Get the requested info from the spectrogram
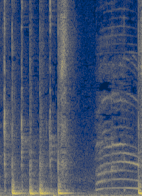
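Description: A cat meows once, a long call that rises and falls in pitch, in the second half. It is set against a beatbox rhythm of sharp clicks and short low thumps, about five in the first second.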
